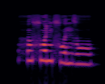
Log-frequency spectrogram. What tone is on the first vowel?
high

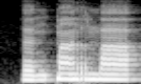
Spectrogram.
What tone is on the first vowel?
low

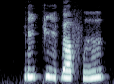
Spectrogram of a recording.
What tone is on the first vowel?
high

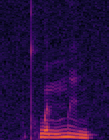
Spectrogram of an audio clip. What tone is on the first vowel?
high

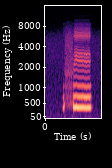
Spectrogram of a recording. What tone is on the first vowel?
high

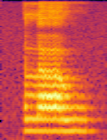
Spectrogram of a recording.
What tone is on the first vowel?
high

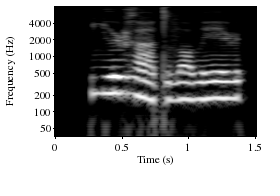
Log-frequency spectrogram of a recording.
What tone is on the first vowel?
high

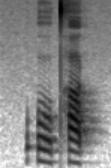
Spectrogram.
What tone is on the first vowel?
low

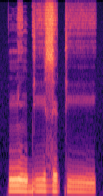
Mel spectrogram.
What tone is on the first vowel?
low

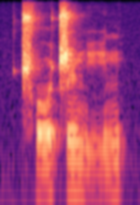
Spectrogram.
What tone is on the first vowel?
rising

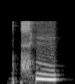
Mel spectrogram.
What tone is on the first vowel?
low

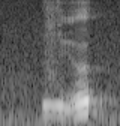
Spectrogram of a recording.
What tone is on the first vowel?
rising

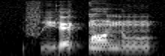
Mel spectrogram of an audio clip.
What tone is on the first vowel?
low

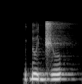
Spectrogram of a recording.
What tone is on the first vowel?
low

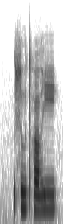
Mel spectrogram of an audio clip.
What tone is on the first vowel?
high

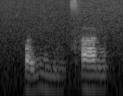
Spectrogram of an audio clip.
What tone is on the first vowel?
rising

